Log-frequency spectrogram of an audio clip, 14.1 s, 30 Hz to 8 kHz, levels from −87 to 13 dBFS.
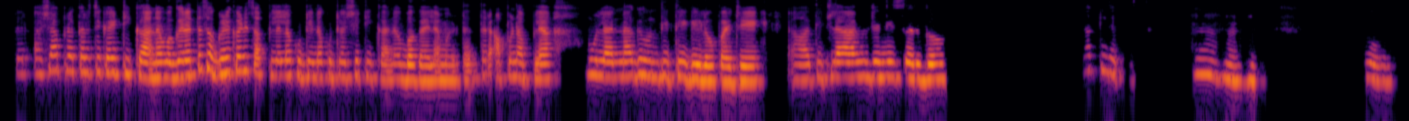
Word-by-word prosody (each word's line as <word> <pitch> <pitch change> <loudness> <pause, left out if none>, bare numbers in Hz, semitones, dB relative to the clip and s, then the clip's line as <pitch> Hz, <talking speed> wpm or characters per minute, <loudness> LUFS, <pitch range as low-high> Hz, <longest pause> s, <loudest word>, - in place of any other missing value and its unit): तर 265 - -14
अशा 270 +4 -4
प्रकारचे 290 -1 -3
काही 275 -1 +1
ठिकाण 235 -4 +3
वगैरे 235 +2 +4
आता 290 +6 -1
सगळीकडेच 300 0 +3
आपल्याला 245 -1 -1
कुठे 240 -1 -1
ना 230 - -1
कुठे 230 0 -4
अशी 230 +2 -4
ठिकाणं 215 -2 -5
बघायला 200 0 +3
मिळतात. 200 - -2
तर - - -7
आपण 235 -1 -3
आपल्या 215 -1 +1 0.4
मुलांना 235 -2 +1
घेऊन 245 -1 0
तिथे 235 0 -1
गेलो 195 -1 +6
पाहिजे. 190 0 +3 0.3
अ, 205 0 -5
तिथला 225 0 +1
म्हणजे 235 0 -1
निसर्ग. 220 -3 +3 1.5
नक्की 310 +1 -13
नक्कीच. 235 -5 -15 0.6
हं, 265 -1 -2
हं, 195 -2 -1
हं. 195 - 0 1.1
हो. 190 -3 -7
230 Hz, 145 wpm, -24 LUFS, 210-255 Hz, 1.5 s, गेलो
